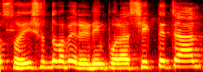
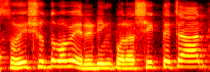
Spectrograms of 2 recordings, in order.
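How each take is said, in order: Both takes have the same delivery.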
